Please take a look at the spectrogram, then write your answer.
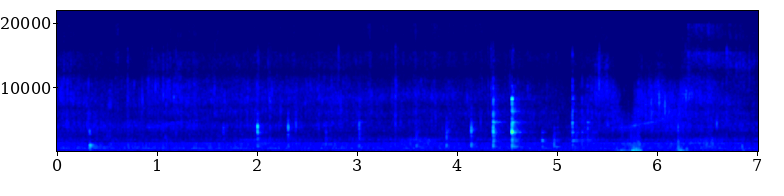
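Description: Spiced prawn biryani masala with turmeric, pepper, cumin and masala powder is stirred in a frying pan, giving soft, quiet scrapes and light taps over a faint sizzle.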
